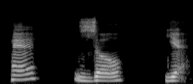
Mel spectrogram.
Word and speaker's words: Haziel: And so the way we say that is He-Zo-Yeh.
